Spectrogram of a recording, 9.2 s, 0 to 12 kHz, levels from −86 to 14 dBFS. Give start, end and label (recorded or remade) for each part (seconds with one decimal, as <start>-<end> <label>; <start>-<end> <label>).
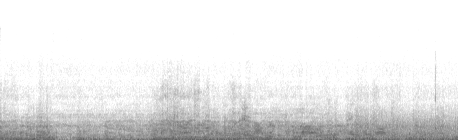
0.0-7.1 remade; 7.1-9.2 recorded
